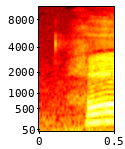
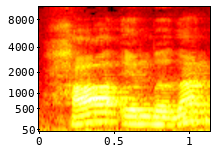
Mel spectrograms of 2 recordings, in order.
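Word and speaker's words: حاء: ஹே என்ற அந்த எழுத்துக்கு பெயர் கிடையாது.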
